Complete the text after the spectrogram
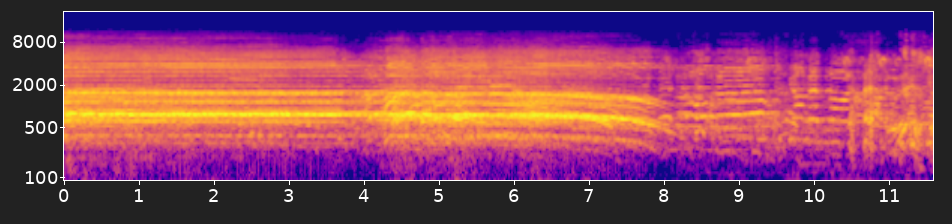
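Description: A man chants in a long, wavering voice.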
